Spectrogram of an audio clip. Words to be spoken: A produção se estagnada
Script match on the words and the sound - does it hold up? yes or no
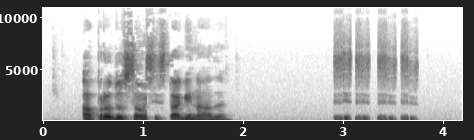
no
